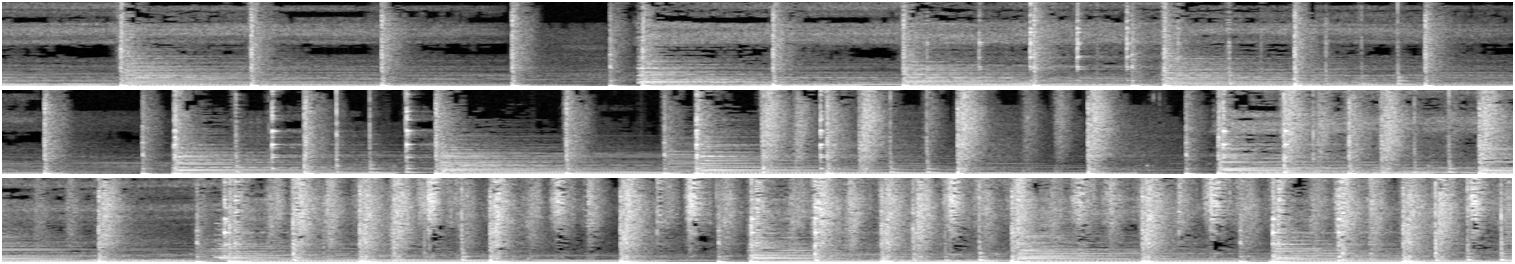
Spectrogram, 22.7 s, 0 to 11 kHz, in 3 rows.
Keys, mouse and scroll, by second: 3.2-3.5 drag, 3.5 scroll down 2, 3.8-4.4 middle drag, 4.4-4.7 drag, 4.7-5.1 scroll up 2, 5.1-6.5 middle drag, 6.5-10.2 drag, 10.2 scroll down 2, 10.5-11.5 middle drag, 11.5-12.2 scroll up 2, 11.8 middle click, 12.2 middle click, 12.7 scroll down 2, 13.0-13.7 shift+middle drag, 13.7-14.2 scroll up 3, 14.4-18.1 middle drag, 18.1-21.0 drag.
